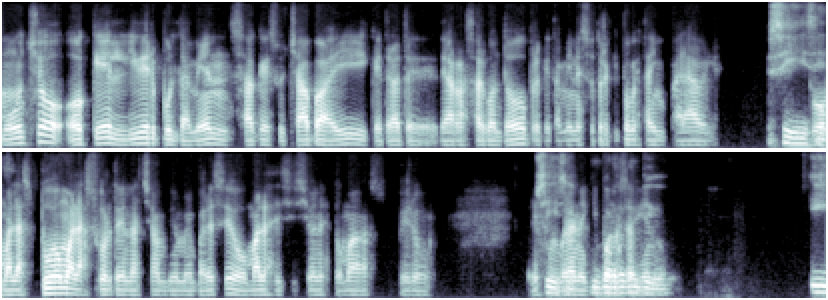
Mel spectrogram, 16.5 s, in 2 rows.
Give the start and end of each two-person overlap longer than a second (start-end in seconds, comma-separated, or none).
13.6-14.8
